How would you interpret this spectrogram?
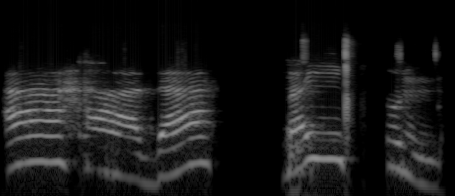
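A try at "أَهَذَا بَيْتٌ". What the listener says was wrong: Nah, bukan Bu, intonasinya salah, Bu. Di sini A-nya pendek, Bu ya. Dan intonasinya tadi salah. Ahada baitun. Jadi A-nya pendek.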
